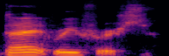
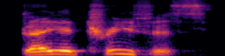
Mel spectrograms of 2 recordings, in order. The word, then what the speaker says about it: Diotrephes: But it's not diet reefers. Diotrephes. Closer.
